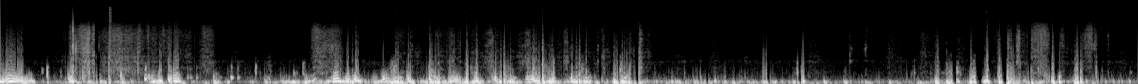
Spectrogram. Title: Sound stomach growl and chest rub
